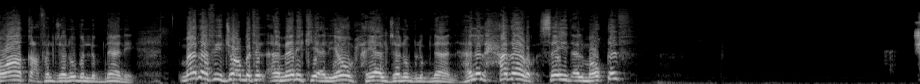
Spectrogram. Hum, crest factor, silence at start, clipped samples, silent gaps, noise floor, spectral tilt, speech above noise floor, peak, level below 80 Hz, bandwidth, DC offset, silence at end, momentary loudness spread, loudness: none; 10 dB; 0 s; under 0.1%; none; -65 dBFS; -5.5 dB/octave; 45 dB; -10 dBFS; -52 dBFS; 15 kHz; under 0.1%; 0 s; 6 LU; -20 LUFS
